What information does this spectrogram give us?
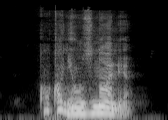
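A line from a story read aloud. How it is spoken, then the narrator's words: Hiss. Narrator (Russian): прошипел Рос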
